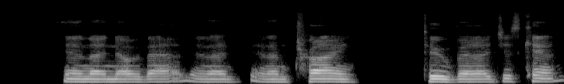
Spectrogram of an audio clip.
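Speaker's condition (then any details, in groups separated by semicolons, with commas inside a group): Young onset Parkinson's disease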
